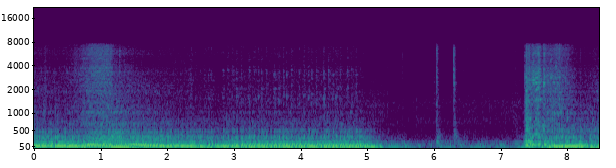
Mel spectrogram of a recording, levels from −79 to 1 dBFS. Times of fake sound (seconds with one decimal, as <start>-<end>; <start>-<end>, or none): 0.0-0.8; 2.1-3.0; 7.6-8.5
